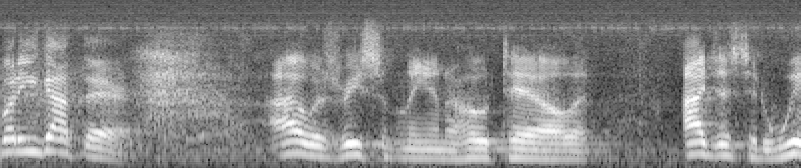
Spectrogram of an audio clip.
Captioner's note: sighs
